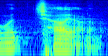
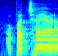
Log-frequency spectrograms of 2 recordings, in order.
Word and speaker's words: ओवज्झायाणम: जो सही तरीके से प्रोनाउंसिएशन करे वो ओवज्झायाणम, आपकी टंग जो टिस्ट होगी, उपज्झायाणम नहीं, कई लोग उपज्झायाणम में पड़ जाते हैं।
